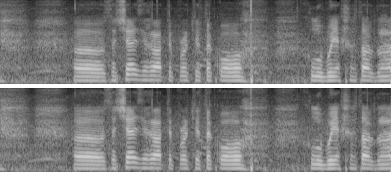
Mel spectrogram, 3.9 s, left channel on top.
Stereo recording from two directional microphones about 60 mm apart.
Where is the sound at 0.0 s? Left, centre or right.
Centre.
